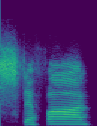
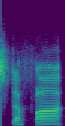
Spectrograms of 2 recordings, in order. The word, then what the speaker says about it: Stepan: y'all to see something his name is stefan uh stepan i think that's how you say it um bandera that's his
